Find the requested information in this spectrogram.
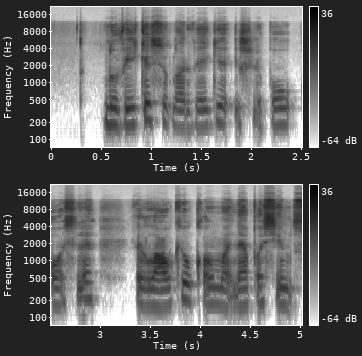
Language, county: Lithuanian, Telšiai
